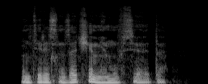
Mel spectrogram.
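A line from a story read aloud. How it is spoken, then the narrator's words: Whispered question. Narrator (Russian): шепотом спросил меня Загорецкий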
